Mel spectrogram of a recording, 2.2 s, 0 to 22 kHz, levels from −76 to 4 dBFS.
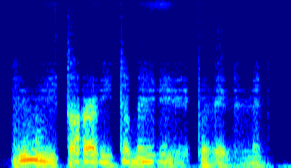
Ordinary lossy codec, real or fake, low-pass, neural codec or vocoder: none; fake; none; codec, 44.1 kHz, 0.9 kbps, DAC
